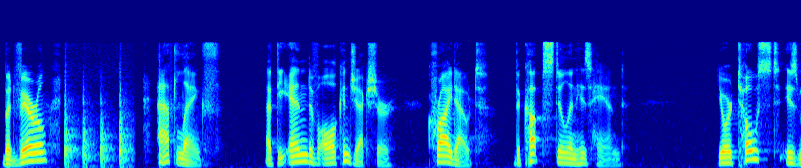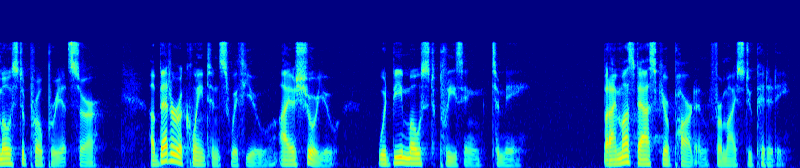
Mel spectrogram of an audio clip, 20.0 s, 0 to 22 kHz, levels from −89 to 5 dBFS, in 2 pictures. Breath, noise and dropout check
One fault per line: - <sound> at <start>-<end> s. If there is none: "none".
- thud at 0.8-1.7 s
